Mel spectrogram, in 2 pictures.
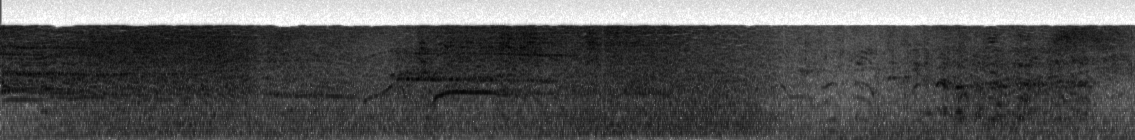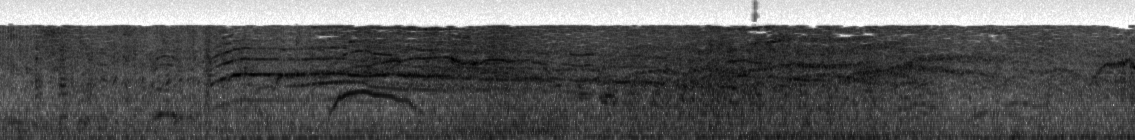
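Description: Women scream loudly on a fast ride.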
